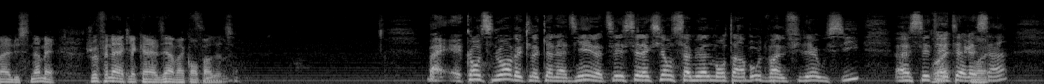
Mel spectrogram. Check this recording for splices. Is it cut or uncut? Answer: uncut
